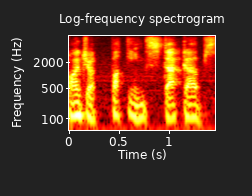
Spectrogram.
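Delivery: grumbled to oneself. A player's character mutters to themselves during a tabletop scene, muttered under breath. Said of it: "I just mutter under my breath".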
